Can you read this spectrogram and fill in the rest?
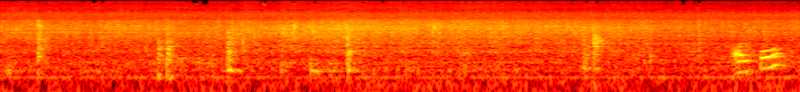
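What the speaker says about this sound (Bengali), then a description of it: "এখন আলুটা আমি আবার ভেজে নামিয়ে নেব" Pre-boiled potatoes frying in a little oil for a fish curry make a continuous close sizzle, broken by a few sharp pops and crackles and some clinks near the end.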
